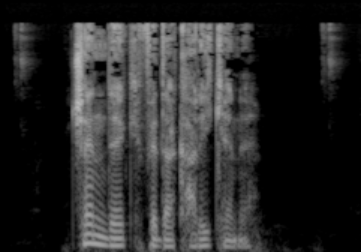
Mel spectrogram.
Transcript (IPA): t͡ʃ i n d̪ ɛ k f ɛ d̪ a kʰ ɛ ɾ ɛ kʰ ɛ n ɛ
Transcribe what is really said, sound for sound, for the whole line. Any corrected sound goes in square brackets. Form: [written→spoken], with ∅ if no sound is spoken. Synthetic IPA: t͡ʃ [i→ɛ] n d̪ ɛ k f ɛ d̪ a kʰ [ɛ→a] ɾ [ɛ→i] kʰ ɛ n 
